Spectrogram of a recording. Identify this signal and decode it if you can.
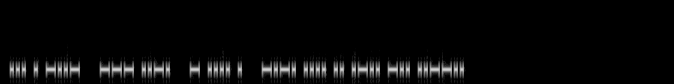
Morse code, heard as a keyed tone, about 40 wpm, 700 Hz. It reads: SEX OF THE CHILD?
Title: Sentences from Top 1600 Words 40wpm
